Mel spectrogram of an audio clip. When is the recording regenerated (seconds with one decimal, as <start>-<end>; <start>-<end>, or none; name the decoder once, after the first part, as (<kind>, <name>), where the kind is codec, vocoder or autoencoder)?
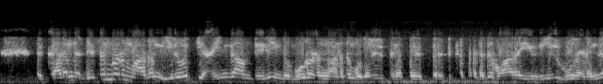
0.5-3.0 (vocoder, Vocos)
